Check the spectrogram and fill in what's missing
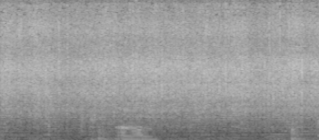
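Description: Chopped onion fries in a pan with a loud, continuous sizzle and hiss, broken by brief stirring noises up close.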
